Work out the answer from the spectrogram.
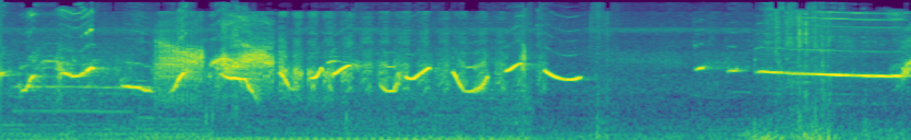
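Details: Common iora song played as a lure to provoke other ioras into answering: a quick series of wavering, up-and-down whistled notes, then a long, steady, thin whistle, with other chirping birds faintly behind.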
